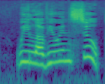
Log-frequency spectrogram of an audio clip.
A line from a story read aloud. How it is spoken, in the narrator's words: they yelled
